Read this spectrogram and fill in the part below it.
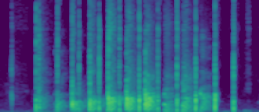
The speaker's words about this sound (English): Rob Schneider deserves a round of applause. He does. And so a quick round of applause for Rob Schneider.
